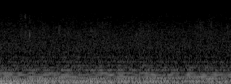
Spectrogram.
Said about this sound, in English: It's the perfect, hot, summer, rainy night in a covered porch with so many candles.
